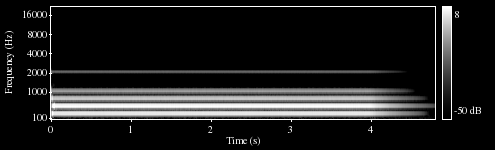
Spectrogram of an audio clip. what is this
Casio 1000P Preset - Wah Brass C
Preset from the Casio Casiotone 1000P (1981), C Note, direct recording converted to stereo
brass, Casio, electronic, synthesizer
